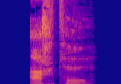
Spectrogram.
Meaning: 1. eighth 2. one-eighth liter (125 milliliter) of a specified liquid, often used in recipes 3. one-eighth liter (125 milliliter) of wine
- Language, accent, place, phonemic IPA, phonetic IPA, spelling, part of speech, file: German, Germany, Berlin, /ˈaxtəl/, [ˈaxtl̩], Achtel, noun, De-Achtel.ogg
